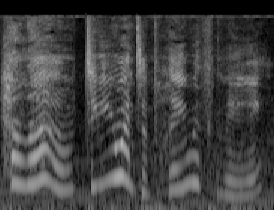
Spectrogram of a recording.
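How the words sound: It is said in a put-on, different voice.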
